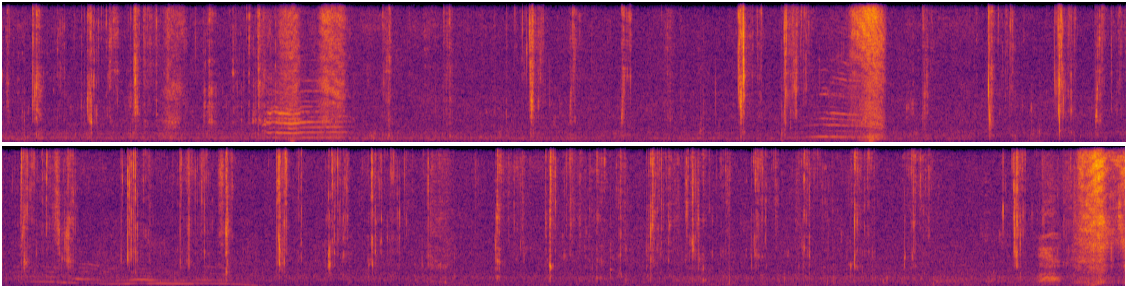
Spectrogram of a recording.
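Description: Close-up eating sounds: chewing red-braised pork belly and rice, with chopsticks clicking against the bowl. A cat meows a few times in the background: short calls about two seconds in and again around six seconds, then a longer meow falling in pitch near the middle.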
